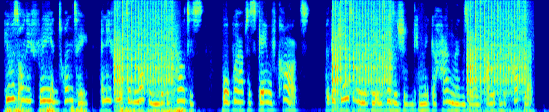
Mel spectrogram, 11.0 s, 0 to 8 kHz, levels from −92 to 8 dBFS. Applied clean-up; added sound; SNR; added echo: none; Coin (dropping); 0 dB; none.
